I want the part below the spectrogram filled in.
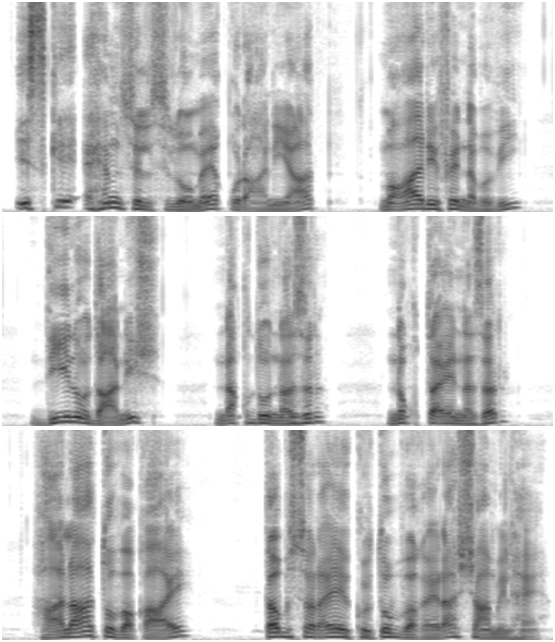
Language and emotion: Urdu, neutral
